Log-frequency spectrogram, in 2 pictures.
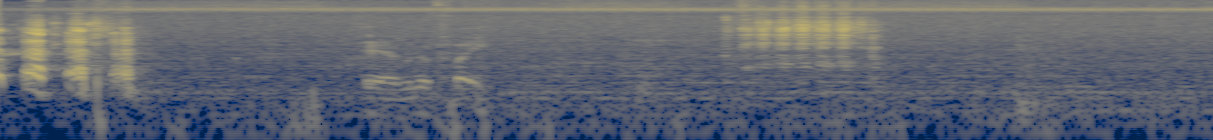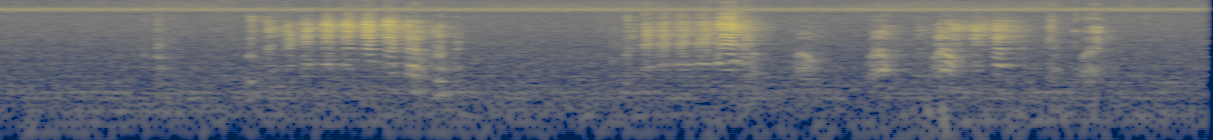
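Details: Two goats chasing and playing give short, wavering bleats amid scuffling and brief bursts of noise.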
